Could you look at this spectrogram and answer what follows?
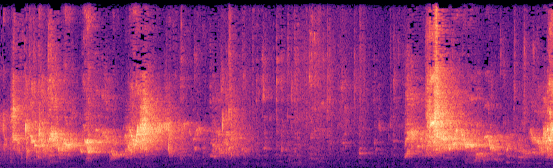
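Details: Bathing budgies at a fountain give two bouts of rasping, warbled chatter separated by a short, quieter pause.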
